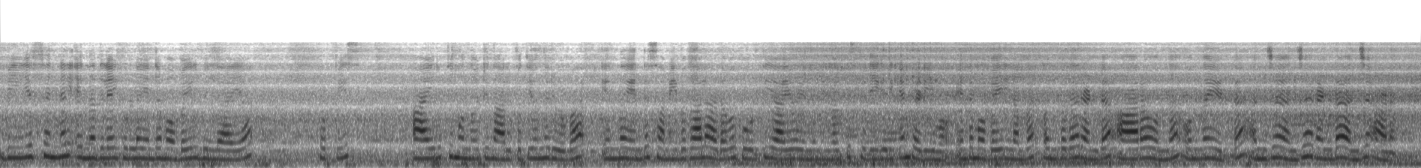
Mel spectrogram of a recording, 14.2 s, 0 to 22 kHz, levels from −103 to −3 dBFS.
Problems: constant background noise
